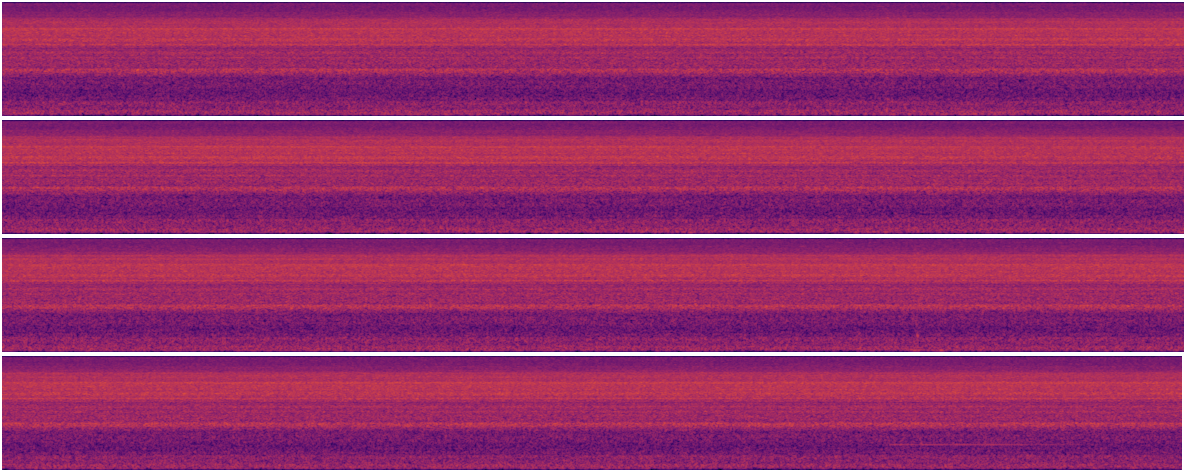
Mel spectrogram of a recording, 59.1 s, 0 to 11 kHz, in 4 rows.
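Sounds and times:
faint steady tone: 0:53.2 - 0:59.0.

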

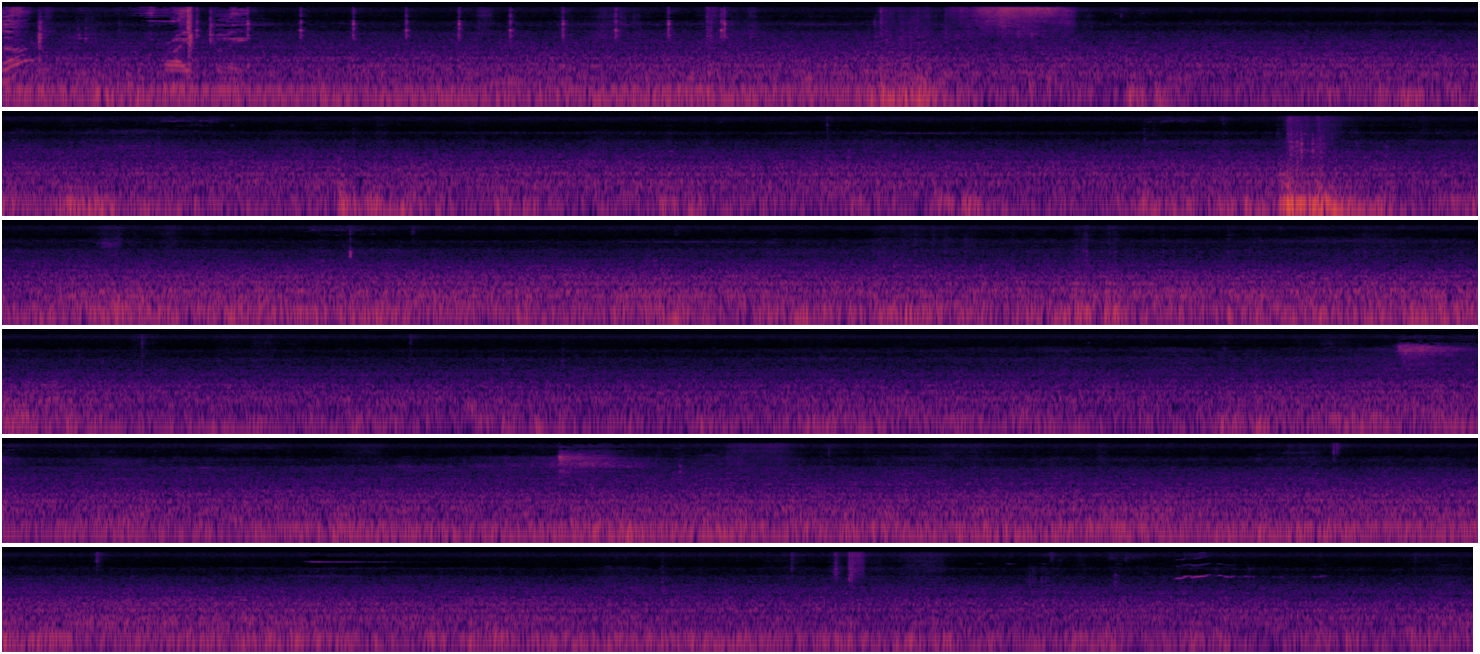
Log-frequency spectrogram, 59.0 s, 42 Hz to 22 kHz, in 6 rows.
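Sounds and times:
turn signal ticking: 0:00.0 - 0:05.3
car tyre and engine rumble: 0:00.0 - 0:59.0.

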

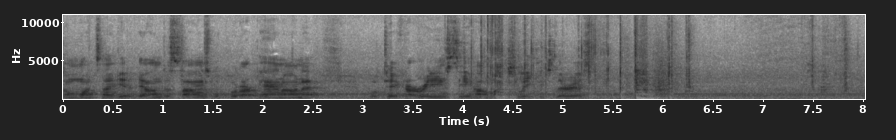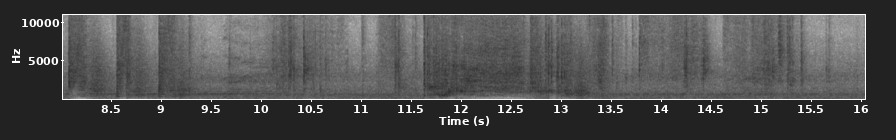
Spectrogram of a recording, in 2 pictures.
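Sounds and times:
faint steady hum: 0:00.0 - 0:16.0
tape ripping off roll: 0:10.2 - 0:15.5.

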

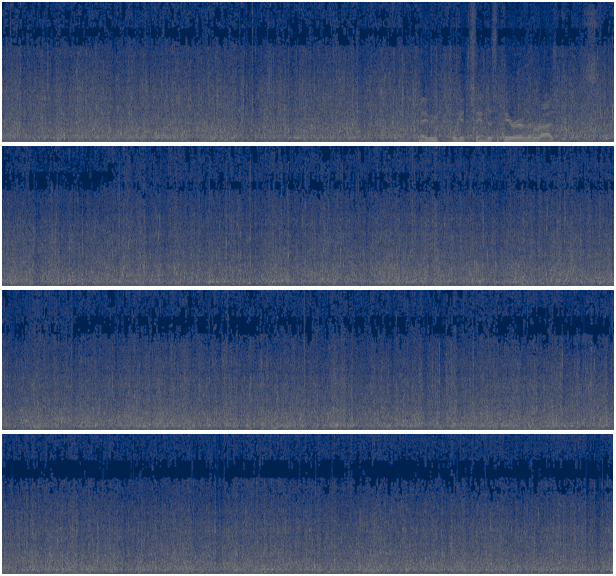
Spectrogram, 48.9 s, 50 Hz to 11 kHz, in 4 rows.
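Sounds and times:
water splashing and lapping: 0:00.0 - 0:48.9.

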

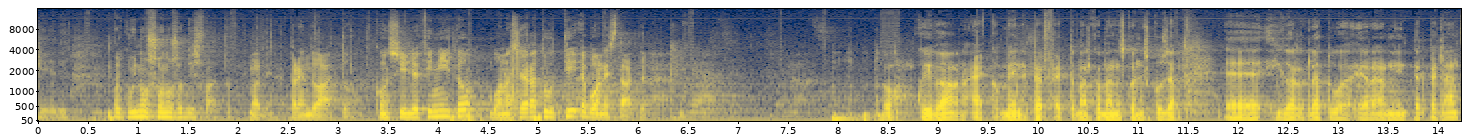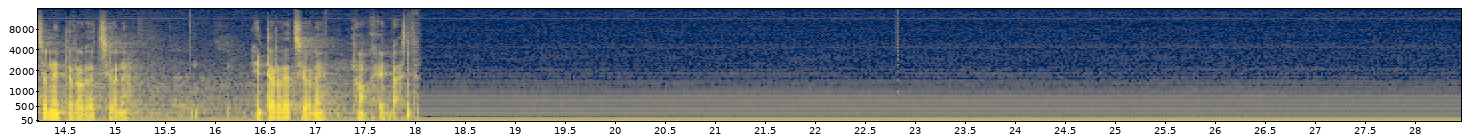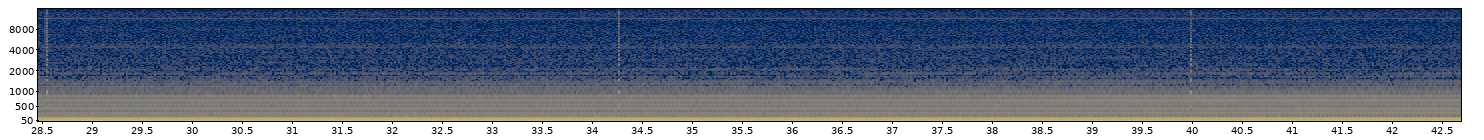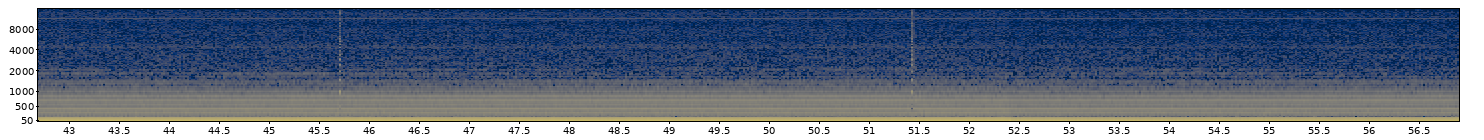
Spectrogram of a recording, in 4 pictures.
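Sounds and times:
electrical mains hum: 0:00.0 - 0:56.9
faint click: 0:22.8 - 0:23.0, 0:28.5 - 0:28.7, 0:34.2 - 0:34.4, 0:39.9 - 0:40.2, 0:45.6 - 0:45.9, 0:51.4 - 0:51.6.

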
